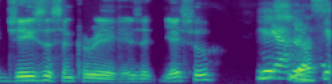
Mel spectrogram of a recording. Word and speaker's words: 예수: 감사드리며 이 모든 말씀 예수 그리스도 이름으로 기도드렸습니다. 아멘. 네. How do you say Jesus in Korea? Is it Yesu? 예수. Yes. 야. Yesu.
